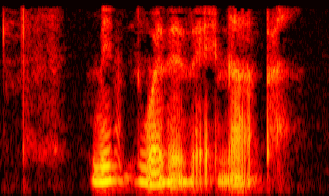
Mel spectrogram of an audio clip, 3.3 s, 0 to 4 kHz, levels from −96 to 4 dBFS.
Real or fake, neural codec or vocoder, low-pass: real; none; 3.6 kHz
